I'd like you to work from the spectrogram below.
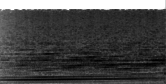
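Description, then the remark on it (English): A car engine revs loudly and steadily, its droning pitch climbing slightly as it holds high throttle for a couple of seconds, with no voices; the driver cannot get it into second gear. “Can't get it into second gear. Driving the car.”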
